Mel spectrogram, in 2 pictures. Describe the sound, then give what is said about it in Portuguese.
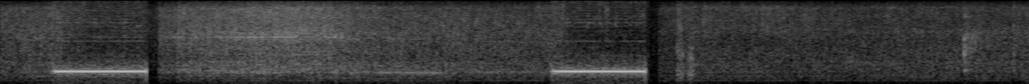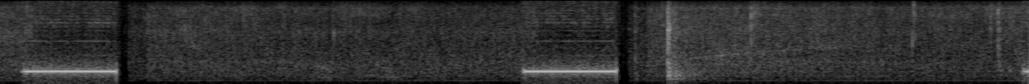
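Telephone ringback tone on a call: four steady one-second tones at a fixed mid pitch, about five seconds apart, with faint line noise and soft clicks between them. “Ó, tá chamando. Alô?”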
